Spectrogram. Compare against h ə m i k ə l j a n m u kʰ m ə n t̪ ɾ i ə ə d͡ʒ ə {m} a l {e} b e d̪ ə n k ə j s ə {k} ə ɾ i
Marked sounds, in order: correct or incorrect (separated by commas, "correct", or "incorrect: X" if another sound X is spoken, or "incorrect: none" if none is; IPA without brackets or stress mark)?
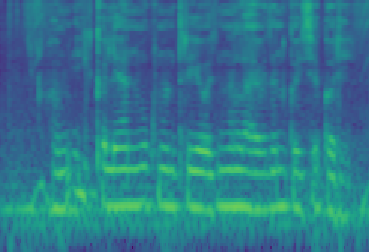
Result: incorrect: n, incorrect: a, correct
